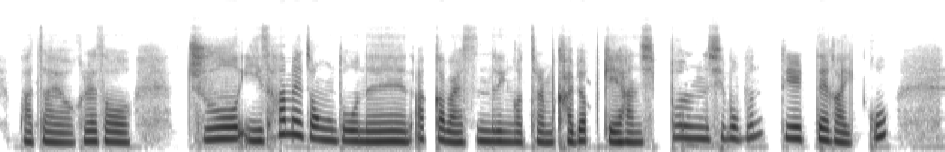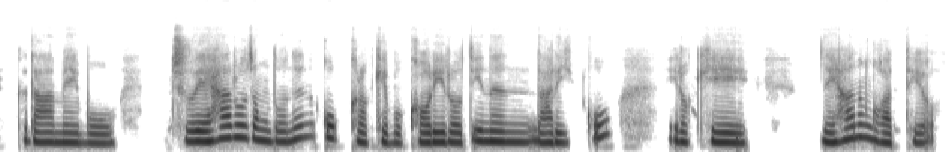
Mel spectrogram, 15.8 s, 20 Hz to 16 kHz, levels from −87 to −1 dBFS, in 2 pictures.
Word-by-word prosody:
맞아요. 200 - -2
그래서 210 -2 0 0.4
주 255 +2 +2
2-3 250 +11 +1
회 340 - +4
정도는 220 -5 +2
아까 250 -1 0
말씀드린 210 0 0
것처럼 200 0 -2
가볍게 210 -1 +1
한 200 0 +1
10 200 - -7
분 270 -2 -1
15 265 +1 -3
분 290 +7 -6
뛸 265 -2 +2
때가 230 -5 +3
있고 280 - -3 0.6
그다음에 200 -4 0
뭐 180 0 -3 0.5
주에 215 -2 +3
하루 275 +6 +3
정도는 240 +2 0
꼭 275 -2 +1
그렇게 200 +1 -1
뭐 185 -1 -4
거리로 195 0 +2
뛰는 210 -1 +1
날이 190 -1 +2
있고 285 - -4 0.4
이렇게 200 -4 0 0.6
네 205 -3 +2
하는 265 +8 +2
것 240 - 0
같아요. 190 0 -2
215 Hz, 255 characters per minute, -25 LUFS, 200-255 Hz, 0.6 s, 회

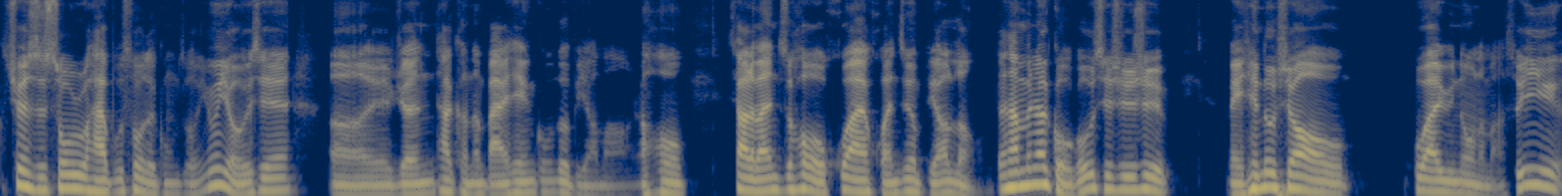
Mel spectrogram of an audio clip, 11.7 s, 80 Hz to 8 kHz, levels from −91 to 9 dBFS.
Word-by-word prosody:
确 190 -2 +4
实 145 -4 +1
收 160 +4 +3
入 155 -2 +2
还 125 -2 +4
不 125 +1 -5
错 135 +2 -3
的 110 - -3
工 105 +1 -11
作， 105 +1 -12
因 145 - -11
为 195 - +1
有 110 - -1
一 - - -2
些， 140 +3 -2 0.2
呃， 95 -1 -4
人 105 +3 -2
他 130 +2 -1
可 120 - -7
能 105 0 -5
白 100 0 +2
天 115 +1 -2
工 120 0 -12
作 120 -2 -4
比 95 - -13
较 90 -1 -12
忙， 90 0 -19
然 100 - -5
后 110 -2 -4 0.3
下 145 -3 +6
了 135 - +6
班 135 +2 +5
之 145 +1 -2
后 145 -6 +1
户 115 +7 -6
外 130 -2 +6
环 115 -3 -3
境 130 +1 -2
比 115 0 -8
较 115 +2 0
冷， 105 -7 -4
但 155 - 0
他 175 - +8
们 190 +2 +4
家 205 0 +5
狗 105 - 0
狗 140 +8 -1
其 155 -2 -1
实 145 0 0
是 145 -6 0 0.4
每 105 0 +1
天 155 +5 +4
都 170 +1 +3
需 - - +2
要 125 -8 +3 0.5
户 145 - -4
外 130 -2 +5
运 120 -2 -1
动 110 -2 -4
的 95 - -6
嘛， 90 0 -14
所 160 - -4
以 180 -5 -1
125 Hz, 325 characters per minute, -24 LUFS, 105-145 Hz, 0.5 s, 他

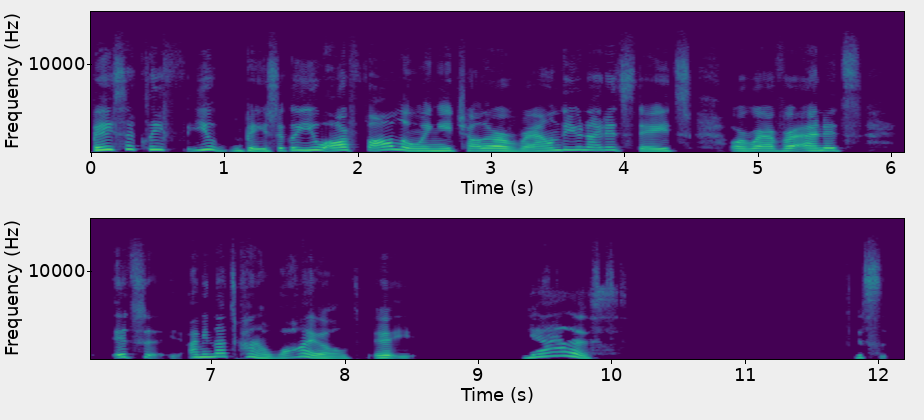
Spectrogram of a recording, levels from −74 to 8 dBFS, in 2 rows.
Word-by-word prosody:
basically 350 +3 +3
f 335 - -7
you 315 - 0
basically, 255 +7 0
you 295 +2 +3
are 290 +3 +5
following 270 -7 +2
each 240 +1 -1
other 245 +1 +3
around 230 +4 +3
the 320 - -1
United 310 -2 -3
States- 215 -1 -3 0.3
or 230 -1 0
wherever- 235 0 +2 0.2
and 260 +1 +3
it's 265 0 -2 0.4
it's 285 +2 -2
i - - -5 0.2
I 290 - +1
mean, 310 - +3
that's 360 +1 -1
kinda 315 -11 -2
wild, 200 - -1
i 235 -10 0 0.8
yes! 350 - -2 1.7
It's - - -7
a - - -17
265 Hz, 140 wpm, -23 LUFS, 230-315 Hz, 1.7 s, are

